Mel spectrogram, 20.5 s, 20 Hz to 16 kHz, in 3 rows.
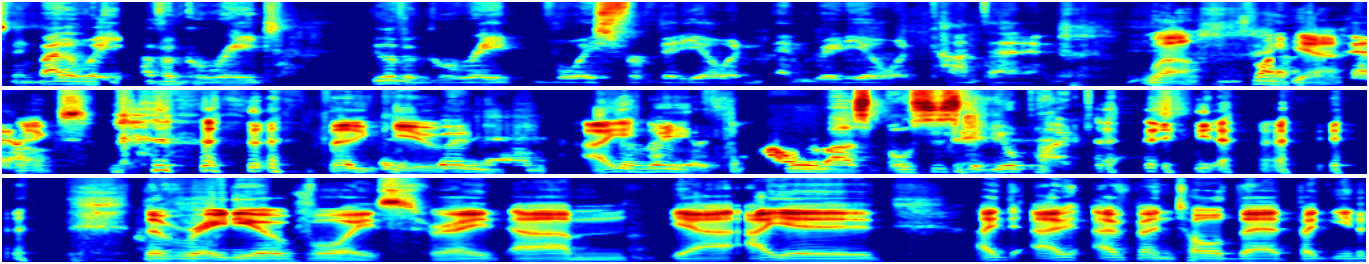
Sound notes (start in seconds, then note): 7.4 laughs; 11.7 all laugh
